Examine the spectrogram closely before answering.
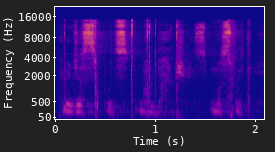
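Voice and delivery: quick whispered side remark; whispered aside. Real, not acted. Preacher mutters about her phone battery, whispered. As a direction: whisper it off-mic.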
